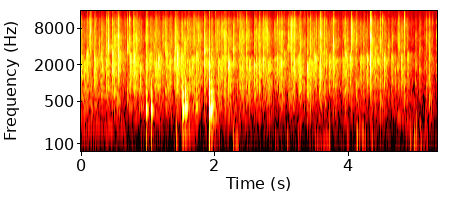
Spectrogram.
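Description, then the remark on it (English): A crowd breaks into applause for a guest speaker being introduced, a steady wash of many hands clapping with a few sharper claps standing out early on, sustained for several seconds at moderate volume. “Can we just give it up for him real quick?”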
